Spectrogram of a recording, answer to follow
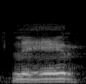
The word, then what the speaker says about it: leer: It's e, leer, leer. It's not le, er, even though there's two e's in it. Le, er. No, it's leer, leer. You do kind of notice a difference between le and er, but they're just put together, leer.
